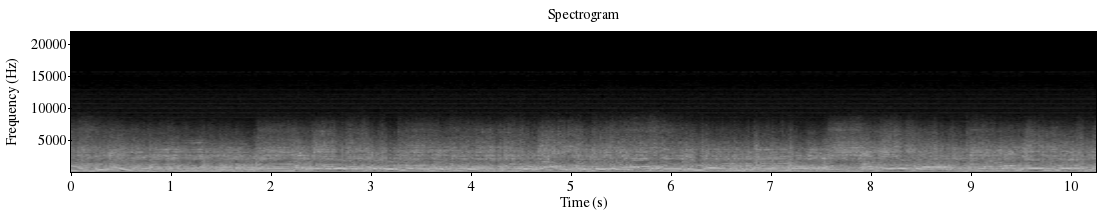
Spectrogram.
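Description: Punk rock band playing live: electric guitars, bass and drums, loud and unbroken.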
